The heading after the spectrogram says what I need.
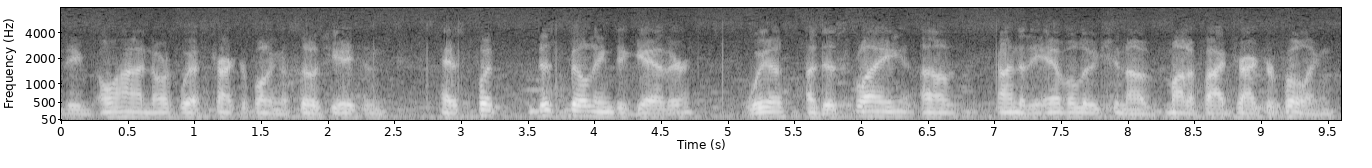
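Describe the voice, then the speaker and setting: A man with a fairly low voice gives an interview as a veteran tractor puller. He explains things step by step in plain words, over faint background noise. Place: inside a fairground museum building.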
